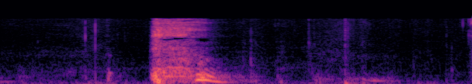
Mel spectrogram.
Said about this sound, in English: Excuse me a minute. I don't know where these coughs have come from. We've all got one, haven't we?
